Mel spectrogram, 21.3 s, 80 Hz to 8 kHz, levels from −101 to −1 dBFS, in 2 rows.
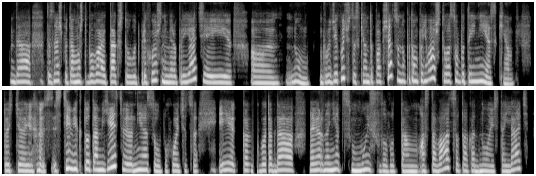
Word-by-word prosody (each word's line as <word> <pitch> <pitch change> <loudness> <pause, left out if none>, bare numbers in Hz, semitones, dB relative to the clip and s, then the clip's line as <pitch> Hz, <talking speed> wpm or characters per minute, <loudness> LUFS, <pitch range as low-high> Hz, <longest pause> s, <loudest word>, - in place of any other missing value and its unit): Да. 240 0 +1 0.3
Ты 230 - -4
знаешь, 265 +2 -2
потому 230 +1 +1
что 225 -1 -9
бывает 240 0 +1
так, 235 -1 +2
что 215 -1 -5
вот 210 -2 -3
приходишь 280 +9 -2
на 245 -3 +3
мероприятие 225 - +1
и, - - -7 0.4
а, 205 -2 +1 0.2
ну, 210 -3 0 0.2
вроде 225 +4 -1
и - - -7
хочется 350 -8 0
с 210 - -15
кем-то 240 -1 -1
пообщаться, 295 - 0
но 260 -2 +2
потом 270 +1 -1
понимаешь, 295 +8 +1
что 255 - -6
особо-то 255 0 -2
и 255 - +3
не 255 -5 +4
с 190 - -5
кем. 170 -1 -6 0.4
То 210 - -2
есть, 205 0 -5
э, 205 -1 +2
е - - +1
х 220 +3 +2
с 190 - -15
с 200 0 -6
теми, 280 -2 +6
кто 265 +3 +1
там 245 0 +3
есть, 310 +11 +5
э, 220 -3 0
не 245 +3 +4
особо 195 -5 -2
хочется. 195 0 -5 0.4
И 225 +1 -1
как 220 -1 -4
бы 200 +3 -1
тогда, 225 +2 +2 0.3
наверно, 230 +1 +2
нет 235 +1 +3
смысла 215 -2 +1
вот 195 -1 -3
там 190 -1 +1
оставаться 215 +7 -1
так 200 0 -6
одной 195 -1 +2
стоять. 220 +9 -3
225 Hz, 165 wpm, -21 LUFS, 205-250 Hz, 0.4 s, теми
